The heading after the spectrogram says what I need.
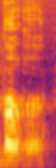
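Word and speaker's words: Buerger: I eat it uh it's called Mr Burger but it's not spelled like the b-u-r-g-e-r it's their actual last name b-u-e-r-g-e-r it's their actual last name the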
